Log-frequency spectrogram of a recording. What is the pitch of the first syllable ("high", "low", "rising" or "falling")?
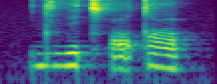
low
